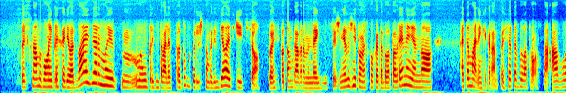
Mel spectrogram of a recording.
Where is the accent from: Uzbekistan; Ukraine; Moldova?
Ukraine; Kyiv; moved away as an adult; now in Sydney, Australia; я из Киева, я родилась, выросла в Киеве. Закончила универ в Киеве, работала в Киеве, вот, а потом решила приехать на обучение, сделать PhD в Австралии, вот, и я приехала, получила место, приехала в 2019 году делать PhD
